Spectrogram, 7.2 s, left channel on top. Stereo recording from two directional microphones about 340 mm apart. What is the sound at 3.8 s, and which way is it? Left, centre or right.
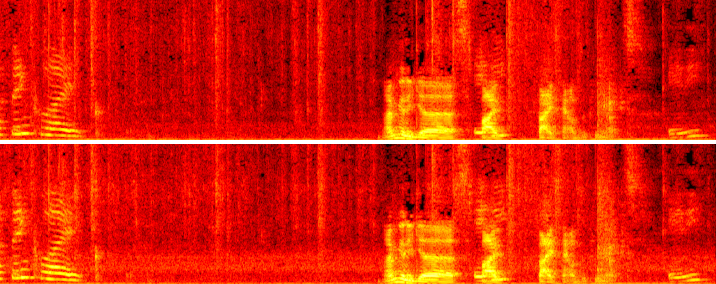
Speech, left.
